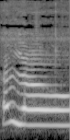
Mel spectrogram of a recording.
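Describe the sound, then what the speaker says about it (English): A single short meow from a cat, clear and close, with a slight rising then level tone. "That's a cat."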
